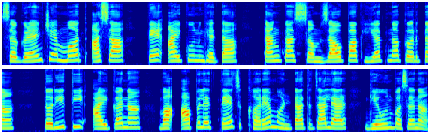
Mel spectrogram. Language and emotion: Goan Konkani, neutral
